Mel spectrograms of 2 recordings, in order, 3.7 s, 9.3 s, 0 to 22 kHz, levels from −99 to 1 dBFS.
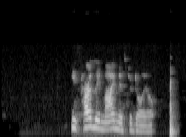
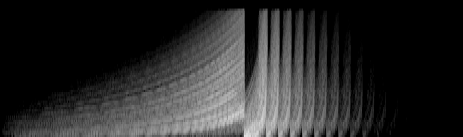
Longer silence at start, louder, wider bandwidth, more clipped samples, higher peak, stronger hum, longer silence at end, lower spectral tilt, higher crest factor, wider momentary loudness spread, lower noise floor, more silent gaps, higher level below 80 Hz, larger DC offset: second, 1.45 s vs 2.7 s; about the same, -28 LUFS vs -26 LUFS; second, 4.8 kHz vs 16.5 kHz; neither; about the same, -10 dBFS vs -8 dBFS; neither; second, 0.2 s vs 3 s; first, -10 dB/octave vs -5 dB/octave; about the same, 22 dB vs 22 dB; second, 14 LU vs 24 LU; second, -80 dBFS vs -89 dBFS; neither; second, -60 dBFS vs -36 dBFS; neither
